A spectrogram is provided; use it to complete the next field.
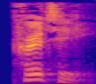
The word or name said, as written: pretty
